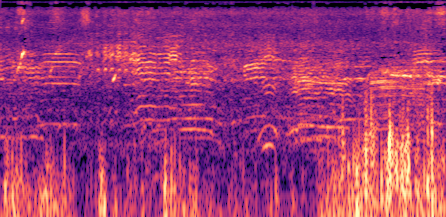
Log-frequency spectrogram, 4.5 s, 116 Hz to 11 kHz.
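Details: Sheep being herded by a Border Collie at Snowdon, UK, 1 September 2019: a busy chorus of short and long shaky bleats from several animals, with gusting wind roaring underneath.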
